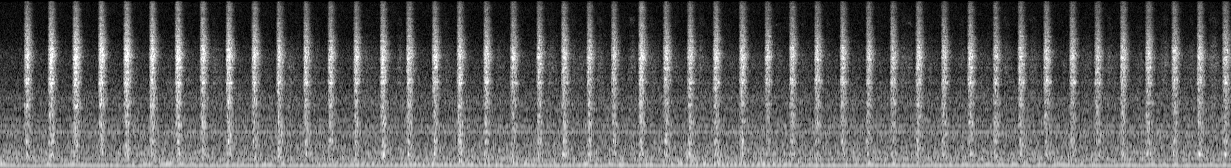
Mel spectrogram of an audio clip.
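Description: Rapid, rhythmic yoga breathing during an energizing class: a long, even series of sharp, forceful breath pulses, roughly two per second, close and steady throughout.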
